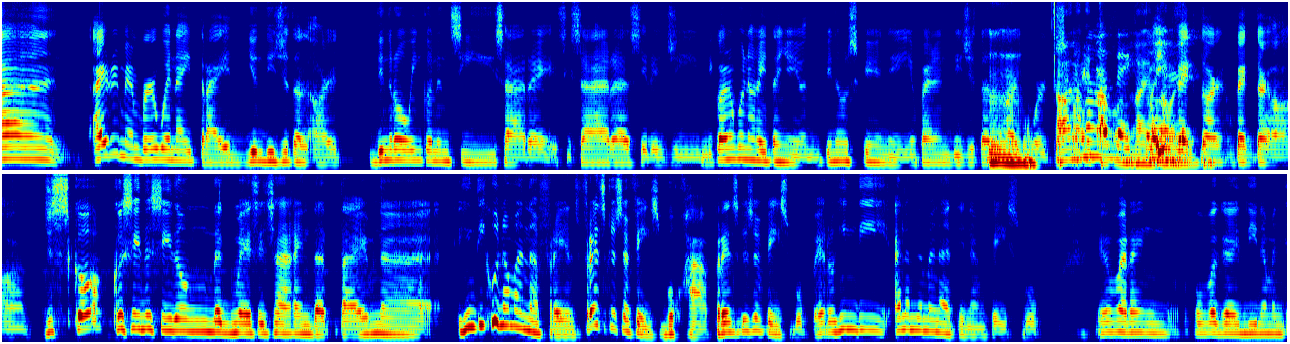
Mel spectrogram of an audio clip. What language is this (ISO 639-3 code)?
fil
